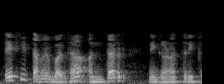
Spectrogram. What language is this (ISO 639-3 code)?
guj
